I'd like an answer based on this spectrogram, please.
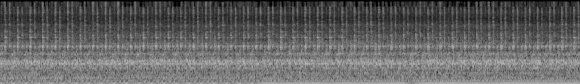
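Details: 2.6 engine: steady light ticking of about four knocks per second over the idle, a regular knock from inside the engine. Cause not yet found.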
